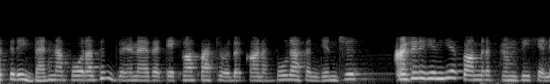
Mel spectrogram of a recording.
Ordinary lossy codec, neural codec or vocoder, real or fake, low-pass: none; codec, 16 kHz, 0.5 kbps, X-Codec, HuBERT features, trained on balanced general audio; fake; 3.6 kHz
